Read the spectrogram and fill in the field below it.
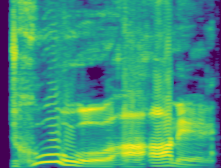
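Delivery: slow booming reveal of a name; dramatic announcer. Acted. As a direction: draw it out like a grand announcer. Dramatic announcement of new army.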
